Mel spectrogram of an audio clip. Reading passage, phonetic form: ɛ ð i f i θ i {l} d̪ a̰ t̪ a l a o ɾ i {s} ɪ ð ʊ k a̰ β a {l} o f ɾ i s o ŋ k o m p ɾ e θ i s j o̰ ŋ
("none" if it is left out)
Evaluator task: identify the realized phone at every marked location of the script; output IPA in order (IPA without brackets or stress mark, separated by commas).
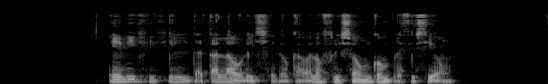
l, ʃ, l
